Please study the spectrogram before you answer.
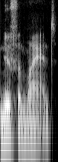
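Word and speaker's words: Newfoundland: Finland properly um so Americans had trouble with the where the syllable emphasis is in newfinland we always say if you want to know how to say it just say understand New Finland and there you go oh okay so um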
